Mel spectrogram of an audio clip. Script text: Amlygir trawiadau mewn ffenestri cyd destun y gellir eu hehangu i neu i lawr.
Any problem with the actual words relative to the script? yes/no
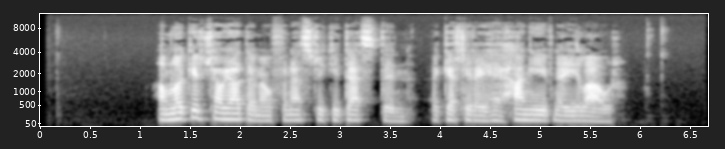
no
